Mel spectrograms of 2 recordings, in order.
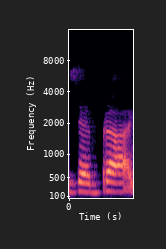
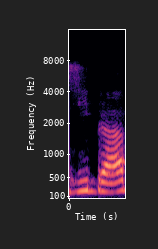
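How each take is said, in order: First: It is said with a British pronunciation. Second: It is said with an American pronunciation. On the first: "in British English uh, the vowel in the first syllable itu menjadi e, jadi zebra" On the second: "Kalau di Amerika oke okay, memang zebra"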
